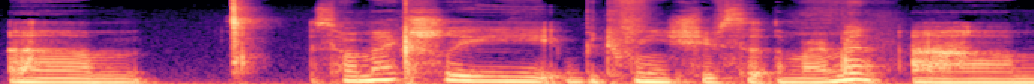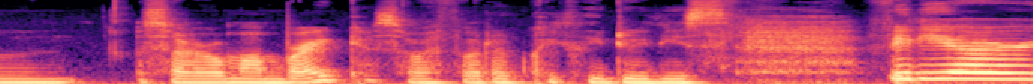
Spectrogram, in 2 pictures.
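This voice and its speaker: At a moderate pace with ordinary pitch variation, the voice comes across somewhat breathy. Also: woman, fairly low pitch for a woman. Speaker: beauty vlogger and pole dancer. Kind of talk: casual makeup tutorial chat. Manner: frequent 'um' fillers.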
